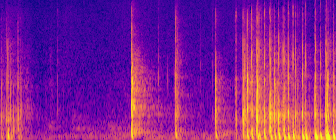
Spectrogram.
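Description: A small box is tapped for ASMR: a few sparse, dry taps come first, then a rapid flurry of quick taps over the last second. The taps are short and dull with little ring and a low, thumpy body.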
